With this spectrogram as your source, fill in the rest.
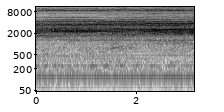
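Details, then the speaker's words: Noisy exhaust fan electric motor switched on before repair: a steady harsh, gritty grinding with a high hiss over the motor hum, like a grinder. Worn, dry 6203 bearing. "Sa tunog pa lang parang h ko alam kung gilingan siya or kung pamilyar ba kayo sa kulig parang gan parang Gan sakay ni ay ay so Dinig na dinig niyo naman kung gaano siya"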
